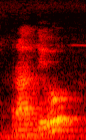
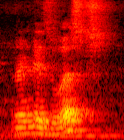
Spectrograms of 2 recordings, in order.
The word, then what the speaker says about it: rendezvous: Rendezvous means meeting place. Of course, the word is not given here. This word is not pronounced rendezvous. It's rendezvous, a French word.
